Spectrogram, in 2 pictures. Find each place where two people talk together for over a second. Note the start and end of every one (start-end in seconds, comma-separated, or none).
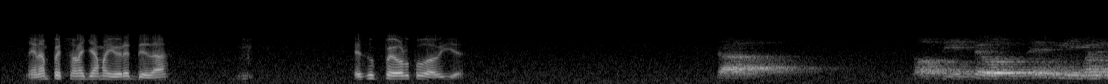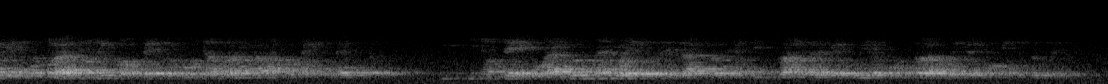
none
